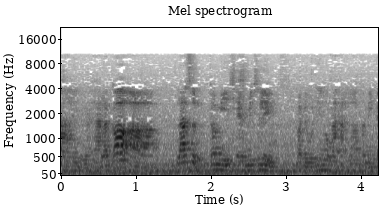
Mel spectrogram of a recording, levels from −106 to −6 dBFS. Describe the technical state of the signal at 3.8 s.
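Vorbis compression is audible at 3.8 s and runs through the whole clip: the speech is band-limited with nothing above 10.5 kHz, and the treble is hissy and grainy, with roughened tones and smeared consonant onsets. This likely comes from a low-bitrate encode, around 30 kbps, where coarse quantisation replaces fine high-frequency detail with noise of similar energy.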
